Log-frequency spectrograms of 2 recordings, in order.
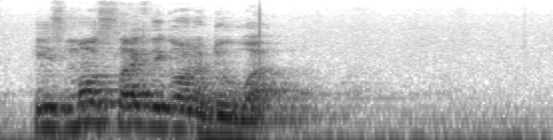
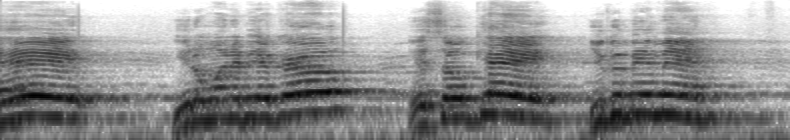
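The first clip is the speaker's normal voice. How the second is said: loud, high, emphatic coaxing; raised voice, mock-encouraging; mock persuader; 5 semitones higher, 6 dB louder than usual. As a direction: act out a pushy stranger calling to a child. Stranger persuading his child, acted.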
